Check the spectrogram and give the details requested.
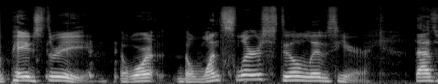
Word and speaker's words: Once-ler: the outslayer no it's it's it's definitely the once-ler it's spelled o-n-c-e oh i know it's once upon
